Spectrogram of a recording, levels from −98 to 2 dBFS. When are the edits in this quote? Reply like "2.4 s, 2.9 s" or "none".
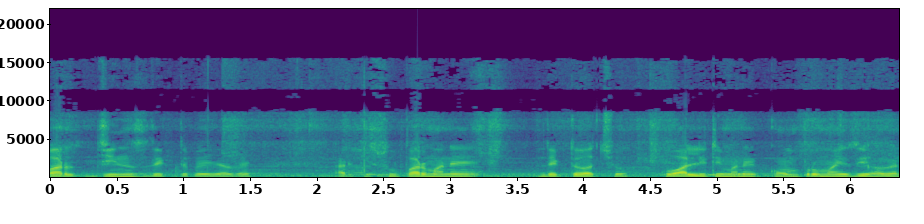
none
